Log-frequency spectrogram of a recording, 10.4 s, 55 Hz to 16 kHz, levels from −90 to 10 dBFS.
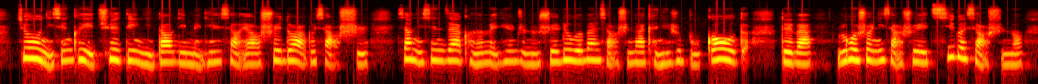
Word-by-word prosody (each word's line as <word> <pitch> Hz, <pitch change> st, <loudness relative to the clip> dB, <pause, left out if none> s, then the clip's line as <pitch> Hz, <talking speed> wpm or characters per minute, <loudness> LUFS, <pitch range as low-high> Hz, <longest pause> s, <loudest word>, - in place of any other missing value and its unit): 就 320 Hz, -3 st, +4 dB
你 205 Hz, -5 st, -2 dB
先 270 Hz, +6 st, 0 dB
可 300 Hz, -1 st, -1 dB
以 235 Hz, -6 st, +1 dB
确 285 Hz, +8 st, +1 dB
定 270 Hz, -3 st, -4 dB
你 205 Hz, -2 st, -4 dB
到 245 Hz, +2 st, +6 dB
底 235 Hz, -2 st, -6 dB
每 215 Hz, -3 st, -6 dB
天 240 Hz, +2 st, -8 dB
想 245 Hz, -2 st, -2 dB
要 220 Hz, 0 st, -1 dB
睡 275 Hz, +3 st, +1 dB
多 270 Hz, 0 st, -1 dB
少 -, -, +4 dB
个 245 Hz, -, -8 dB
小 -, -, 0 dB
时， 220 Hz, 0 st, -2 dB, 0.3 s
像 300 Hz, -1 st, +3 dB
你 245 Hz, -, -4 dB
现 275 Hz, +2 st, -3 dB
在 275 Hz, 0 st, +1 dB
可 250 Hz, -, -8 dB
能 220 Hz, +1 st, -4 dB
每 225 Hz, -3 st, -6 dB
天 255 Hz, +2 st, -9 dB
只 235 Hz, -4 st, -7 dB
能 215 Hz, 0 st, -7 dB
睡 250 Hz, +1 st, 0 dB
6 285 Hz, +1 st, -1 dB
个 265 Hz, -1 st, +1 dB
半 285 Hz, 0 st, 0 dB
小 255 Hz, -4 st, -4 dB
时， 230 Hz, 0 st, -3 dB
那 235 Hz, 0 st, +1 dB
肯 230 Hz, -3 st, -7 dB
定 220 Hz, +2 st, -6 dB
是 265 Hz, +2 st, -6 dB
不 210 Hz, -5 st, -10 dB
够 285 Hz, +5 st, +7 dB
的， -, -, -8 dB, 0.3 s
对 245 Hz, -2 st, +2 dB
吧？ 225 Hz, -1 st, +5 dB, 0.2 s
如 255 Hz, -, -3 dB
果 290 Hz, 0 st, +4 dB
说 285 Hz, -1 st, +2 dB
你 260 Hz, +2 st, -3 dB
想 235 Hz, -4 st, -1 dB
睡 245 Hz, 0 st, -2 dB
7 245 Hz, +9 st, +1 dB
个 320 Hz, -3 st, +1 dB
小 305 Hz, -, +1 dB
时 -, -, -5 dB
呢， 215 Hz, +1 st, -6 dB
250 Hz, 310 characters per minute, -23 LUFS, 230-275 Hz, 0.3 s, 够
